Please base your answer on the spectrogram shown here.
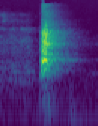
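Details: A single sharp, clipped bark from Rory, a demanding Scottish Terrier having a tantrum while his owners are on holiday, standing out against near silence.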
